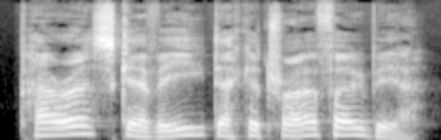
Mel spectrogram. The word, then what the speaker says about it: Paraskevidekatriaphobia: We are in Series 8, Episode 3, Paraskevidekatriaphobia.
